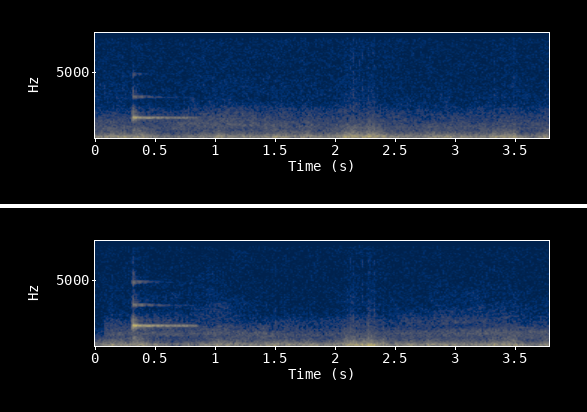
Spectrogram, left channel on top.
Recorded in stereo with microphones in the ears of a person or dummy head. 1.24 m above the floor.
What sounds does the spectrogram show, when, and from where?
0.3 s a piano: 30° right (ahead or behind)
